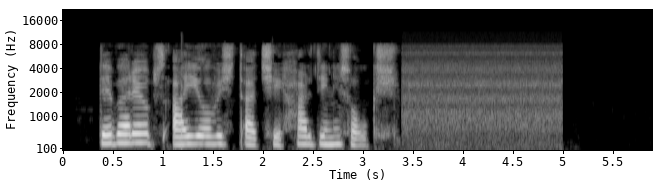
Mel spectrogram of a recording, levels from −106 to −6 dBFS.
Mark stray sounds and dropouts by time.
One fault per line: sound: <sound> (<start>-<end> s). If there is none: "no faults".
no faults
